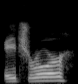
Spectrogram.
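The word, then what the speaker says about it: HROARR: how everybody pronounces this h roar and i'm talking about oh yeah h so you have to say it like your chewbacca okay so there's a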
